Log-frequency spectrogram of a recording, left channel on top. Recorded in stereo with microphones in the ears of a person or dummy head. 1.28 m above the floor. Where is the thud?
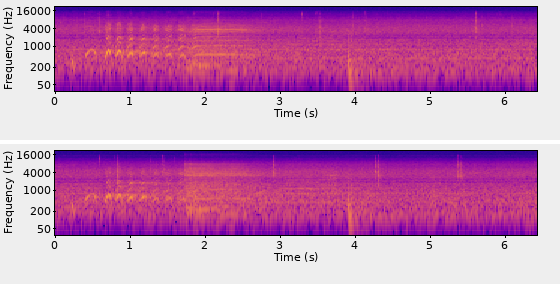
5° right (ahead or behind), 1.2 m.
